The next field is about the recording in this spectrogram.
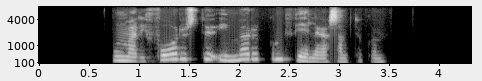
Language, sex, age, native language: Icelandic, female, 30-39, Icelandic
